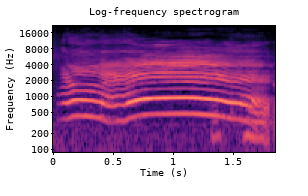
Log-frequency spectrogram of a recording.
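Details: A young ill girl at a GP consultation gives one sustained, clear-pitched cry under two seconds with a brief midway dip; she has a cough, and the doctor notes she sounds chesty with phlegm.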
